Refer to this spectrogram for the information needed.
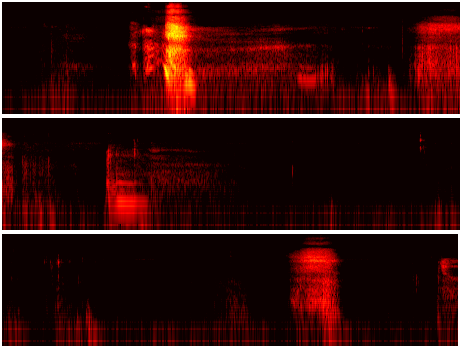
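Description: A loud explosive sneeze followed by softer breathy sounds and another sneeze-like burst later; ordinary sneezing.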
